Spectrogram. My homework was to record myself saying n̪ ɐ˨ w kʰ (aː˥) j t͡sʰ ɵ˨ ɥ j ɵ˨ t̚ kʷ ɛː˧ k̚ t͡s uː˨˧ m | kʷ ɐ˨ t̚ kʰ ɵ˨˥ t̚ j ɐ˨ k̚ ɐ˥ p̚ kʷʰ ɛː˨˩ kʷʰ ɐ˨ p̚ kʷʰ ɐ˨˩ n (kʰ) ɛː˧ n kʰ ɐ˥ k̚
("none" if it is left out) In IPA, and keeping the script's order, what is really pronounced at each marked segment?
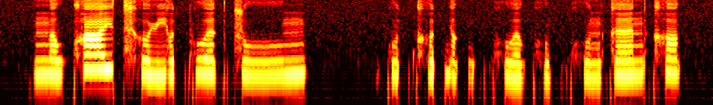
aː˥, k

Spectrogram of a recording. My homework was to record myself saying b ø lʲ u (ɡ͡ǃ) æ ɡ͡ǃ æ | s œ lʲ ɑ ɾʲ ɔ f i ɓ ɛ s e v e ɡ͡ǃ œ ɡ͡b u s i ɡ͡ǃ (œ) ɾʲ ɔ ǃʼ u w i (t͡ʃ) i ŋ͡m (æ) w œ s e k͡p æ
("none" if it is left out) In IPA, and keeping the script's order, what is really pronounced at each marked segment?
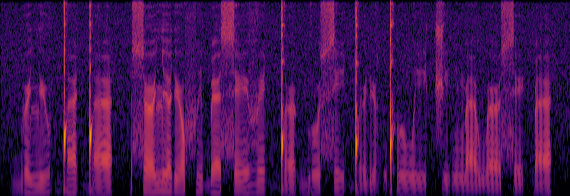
ɡ͡ǃ, ø, t͡ʃ, æ

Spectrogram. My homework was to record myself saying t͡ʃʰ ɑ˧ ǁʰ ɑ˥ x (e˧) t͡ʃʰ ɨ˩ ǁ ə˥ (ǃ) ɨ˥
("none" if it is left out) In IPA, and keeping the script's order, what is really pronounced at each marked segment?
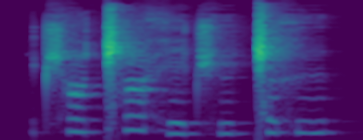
e˩, x

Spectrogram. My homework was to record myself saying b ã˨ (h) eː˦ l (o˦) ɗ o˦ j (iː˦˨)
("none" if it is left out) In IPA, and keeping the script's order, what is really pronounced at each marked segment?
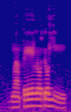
p, o˦, iː˨

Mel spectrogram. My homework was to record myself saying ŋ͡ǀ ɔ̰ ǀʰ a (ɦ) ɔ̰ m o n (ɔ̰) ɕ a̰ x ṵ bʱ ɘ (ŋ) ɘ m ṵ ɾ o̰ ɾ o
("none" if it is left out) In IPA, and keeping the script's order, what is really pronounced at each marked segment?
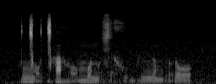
ɦ, ɔ̰, ŋ

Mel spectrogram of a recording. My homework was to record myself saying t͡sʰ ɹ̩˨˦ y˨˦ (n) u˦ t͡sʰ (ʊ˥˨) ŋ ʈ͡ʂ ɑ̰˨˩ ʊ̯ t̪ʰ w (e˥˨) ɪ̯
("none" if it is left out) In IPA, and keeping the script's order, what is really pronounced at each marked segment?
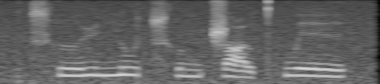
n, ʊ˨˦, e˥˨

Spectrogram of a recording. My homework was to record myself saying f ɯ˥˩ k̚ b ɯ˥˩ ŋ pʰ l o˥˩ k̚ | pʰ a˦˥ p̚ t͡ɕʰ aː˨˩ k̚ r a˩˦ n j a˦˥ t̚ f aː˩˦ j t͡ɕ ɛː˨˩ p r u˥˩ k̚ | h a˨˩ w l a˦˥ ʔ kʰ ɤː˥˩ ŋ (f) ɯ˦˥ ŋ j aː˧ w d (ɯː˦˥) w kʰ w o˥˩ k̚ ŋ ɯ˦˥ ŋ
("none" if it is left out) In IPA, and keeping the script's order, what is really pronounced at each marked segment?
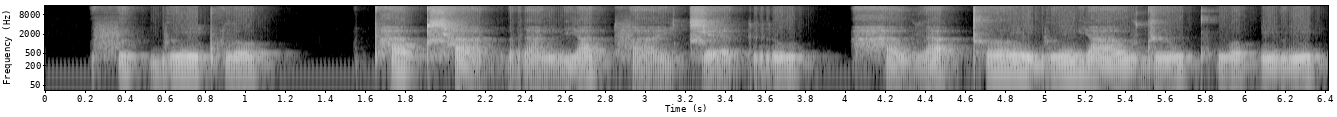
b, ɯː˦˥

